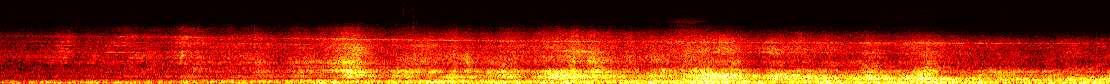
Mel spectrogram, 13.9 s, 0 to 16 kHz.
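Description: An Airbus A320-200 jet departs Manchester Airport bound for Athens, a continuous broad engine roar heard from a distance that swells gradually and holds steady, with no talk over it.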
